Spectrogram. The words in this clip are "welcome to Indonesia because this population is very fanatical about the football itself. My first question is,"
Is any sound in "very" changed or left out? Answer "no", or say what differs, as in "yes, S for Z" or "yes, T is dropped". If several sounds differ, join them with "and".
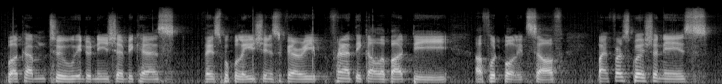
no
